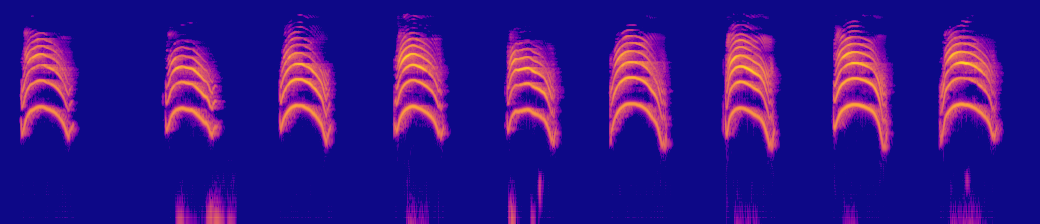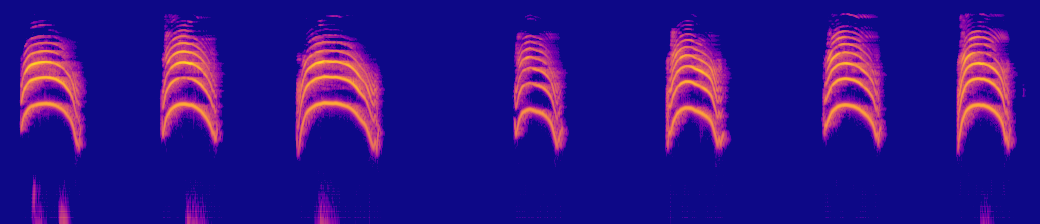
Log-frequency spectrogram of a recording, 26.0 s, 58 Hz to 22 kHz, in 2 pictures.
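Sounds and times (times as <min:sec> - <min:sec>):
kitten meowing: 0:00.3 - 0:01.0, 0:02.0 - 0:02.8, 0:03.5 - 0:04.2, 0:04.9 - 0:05.6, 0:06.3 - 0:07.0, 0:07.6 - 0:08.4, 0:09.1 - 0:09.7, 0:10.4 - 0:11.2, 0:11.8 - 0:12.5, 0:13.3 - 0:14.1, 0:15.0 - 0:15.8, 0:16.7 - 0:17.8, 0:19.4 - 0:20.1, 0:21.3 - 0:22.1, 0:23.3 - 0:24.1, 0:25.0 - 0:25.7.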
